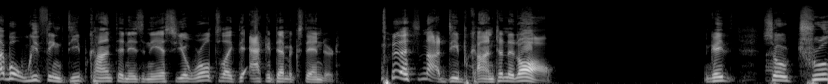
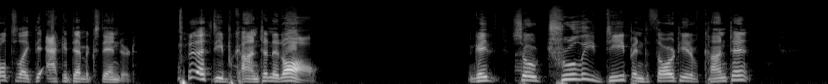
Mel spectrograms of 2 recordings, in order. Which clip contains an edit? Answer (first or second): second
